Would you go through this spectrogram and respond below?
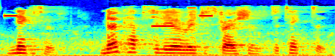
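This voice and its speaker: An efficient female starship officer, acted by a woman, slightly low in pitch. She delivers clipped system reports in a sci-fi audio drama, in dull sound with strong echo. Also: expressive, normal speed, lightly acted. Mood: businesslike. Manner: clipped procedural announcements. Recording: dull, echoey, noisy ship bridge.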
